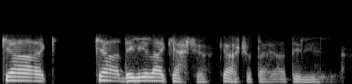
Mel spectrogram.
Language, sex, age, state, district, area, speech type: Kashmiri, male, 30-45, Jammu and Kashmir, Bandipora, rural, conversation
